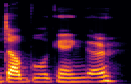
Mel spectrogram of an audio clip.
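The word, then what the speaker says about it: Doppelgänger: of course we have a scene with a mirror, like here before the reappearance of the doppelganger. Did I pronounce it correctly?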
